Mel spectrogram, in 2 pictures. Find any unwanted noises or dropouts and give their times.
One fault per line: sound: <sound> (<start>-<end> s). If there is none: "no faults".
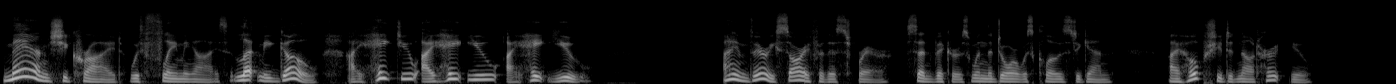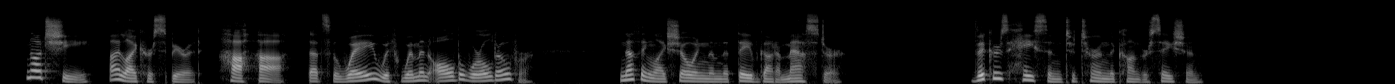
no faults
